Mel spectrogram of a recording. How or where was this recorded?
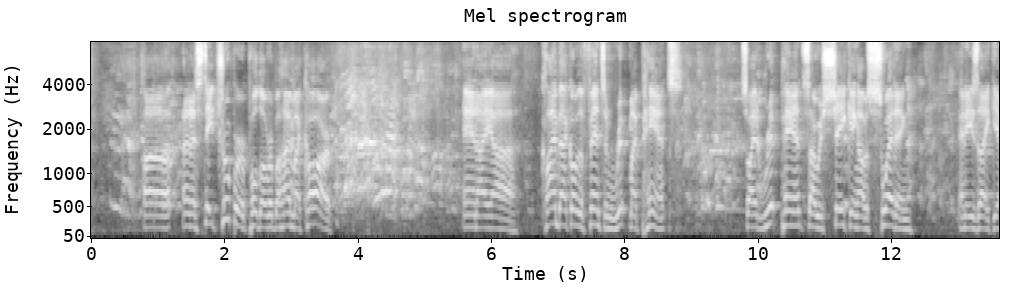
live audience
